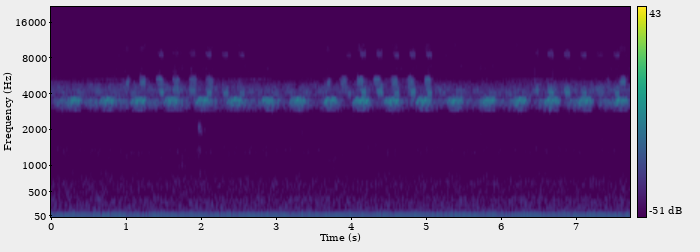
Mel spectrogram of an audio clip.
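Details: In mid-autumn, crickets and companion insects chirp together. A clear, regular pulsed chirp repeats about twice per second, with busy, high trills clustered above it.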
